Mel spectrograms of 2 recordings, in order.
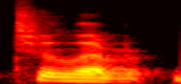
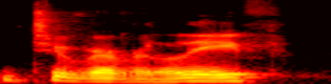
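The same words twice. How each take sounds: First: Liver said with an L, a quick stumble on the name; Two Liver blurted out by mistake; slip of the tongue. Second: Said in the usual way. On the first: Real, not acted. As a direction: trip over Liver before correcting it.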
